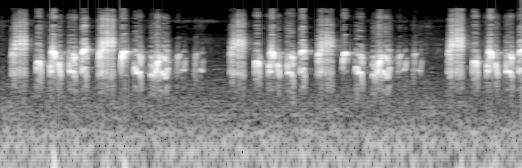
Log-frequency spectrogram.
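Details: Bulbul singing keenly, recorded as a training master: three similar bouts of loud scratchy chirps followed by quick, looping warbled notes, with short gaps between bouts.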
